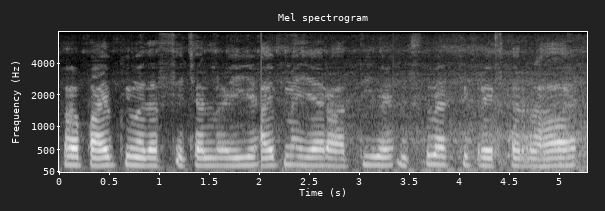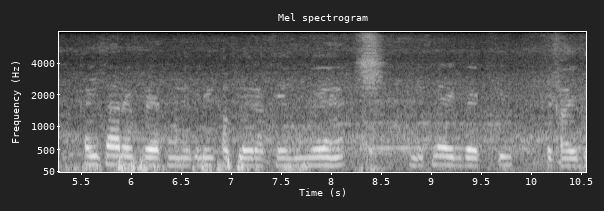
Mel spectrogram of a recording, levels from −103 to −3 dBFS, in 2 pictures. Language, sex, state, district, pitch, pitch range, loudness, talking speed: Hindi, male, Uttar Pradesh, Jalaun, 170 Hz, 165-180 Hz, -22 LUFS, 175 wpm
